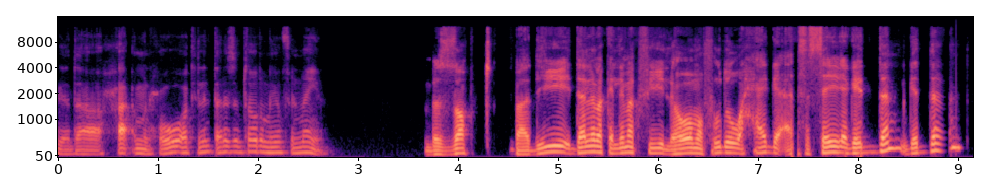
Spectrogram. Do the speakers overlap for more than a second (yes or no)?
no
